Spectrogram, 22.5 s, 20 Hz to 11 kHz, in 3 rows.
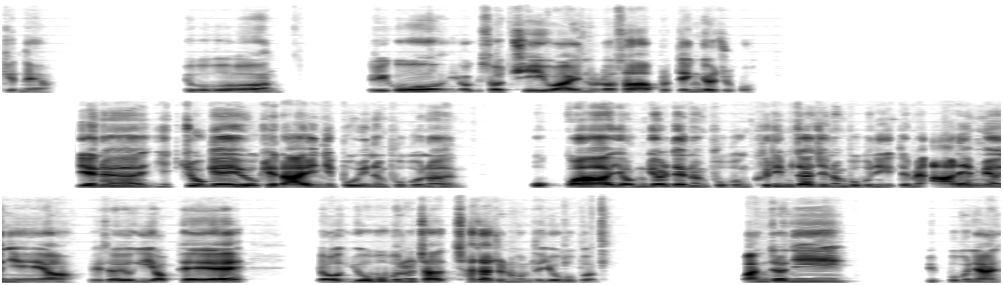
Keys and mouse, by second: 3.7 g, 3.9 y, 7.1 click, 20.3 click.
